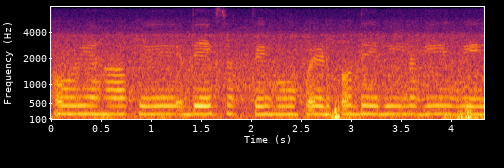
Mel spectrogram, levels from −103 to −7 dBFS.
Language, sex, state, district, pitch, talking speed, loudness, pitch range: Hindi, female, Haryana, Jhajjar, 215 Hz, 150 wpm, -20 LUFS, 210-215 Hz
